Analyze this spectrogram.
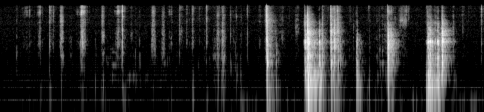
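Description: Scissors trimming thread ends at the sewn edge of an elastic band: faint snips and clicks, then several louder sharp snips and fabric handling noises in the second half.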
